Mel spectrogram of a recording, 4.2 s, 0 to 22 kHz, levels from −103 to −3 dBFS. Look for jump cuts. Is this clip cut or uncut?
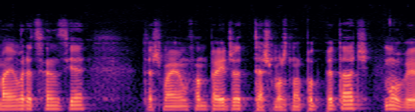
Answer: uncut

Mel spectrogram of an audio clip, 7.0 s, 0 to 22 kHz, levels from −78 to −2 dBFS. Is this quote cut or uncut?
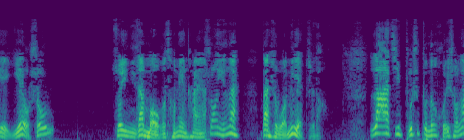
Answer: cut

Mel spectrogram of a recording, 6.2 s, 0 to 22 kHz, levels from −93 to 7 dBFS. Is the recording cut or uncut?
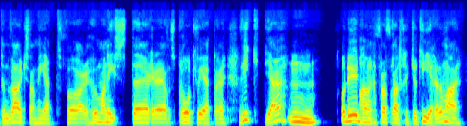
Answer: cut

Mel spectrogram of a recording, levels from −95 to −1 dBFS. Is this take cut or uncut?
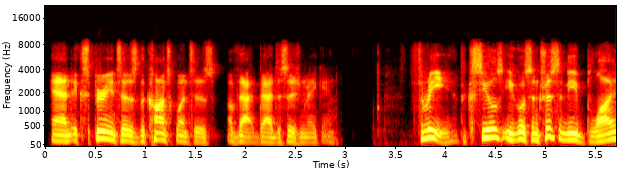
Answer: uncut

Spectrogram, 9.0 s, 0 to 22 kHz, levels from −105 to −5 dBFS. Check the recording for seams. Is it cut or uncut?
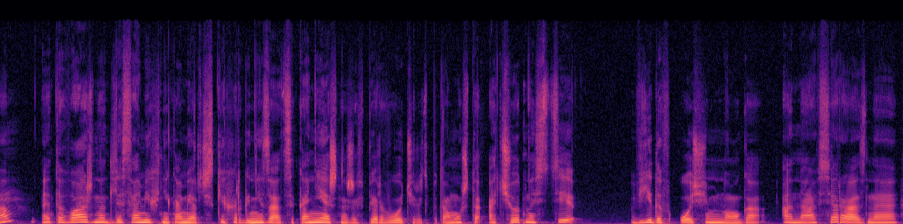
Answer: uncut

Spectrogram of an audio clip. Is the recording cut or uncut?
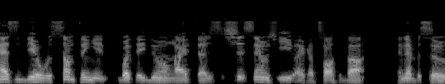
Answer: cut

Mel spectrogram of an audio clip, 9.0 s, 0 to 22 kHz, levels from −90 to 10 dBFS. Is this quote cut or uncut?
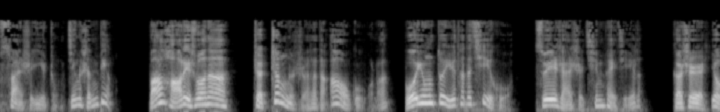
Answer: cut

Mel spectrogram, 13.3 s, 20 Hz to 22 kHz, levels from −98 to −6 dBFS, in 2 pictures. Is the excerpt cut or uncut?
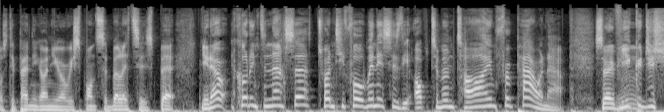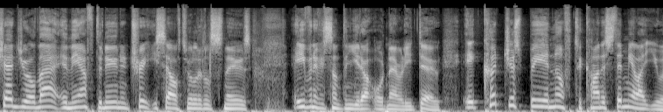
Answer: cut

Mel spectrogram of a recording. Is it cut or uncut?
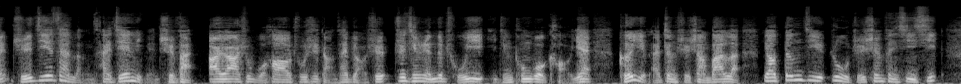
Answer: cut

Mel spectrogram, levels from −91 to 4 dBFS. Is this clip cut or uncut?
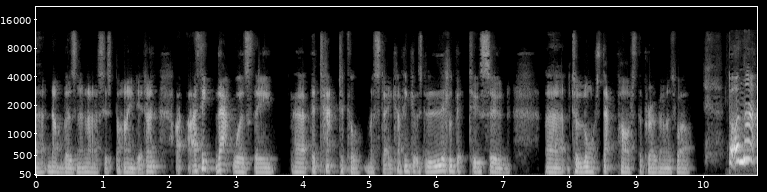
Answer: cut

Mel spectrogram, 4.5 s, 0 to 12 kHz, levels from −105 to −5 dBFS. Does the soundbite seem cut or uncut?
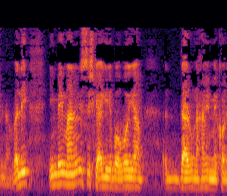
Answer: uncut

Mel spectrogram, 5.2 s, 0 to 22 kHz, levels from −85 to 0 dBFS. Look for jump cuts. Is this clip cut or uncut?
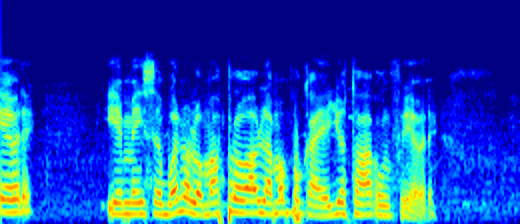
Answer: uncut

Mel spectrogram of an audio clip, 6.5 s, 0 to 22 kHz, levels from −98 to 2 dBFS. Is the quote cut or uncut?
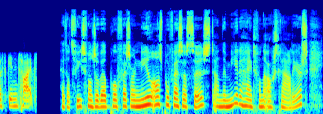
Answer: uncut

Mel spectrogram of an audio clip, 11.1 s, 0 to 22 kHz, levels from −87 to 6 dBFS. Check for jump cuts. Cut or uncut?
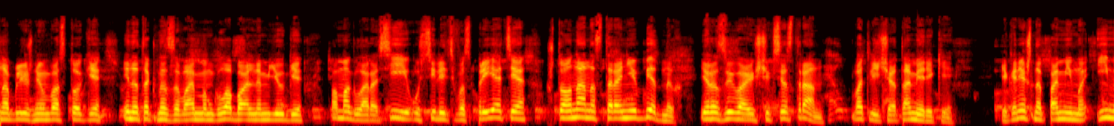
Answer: uncut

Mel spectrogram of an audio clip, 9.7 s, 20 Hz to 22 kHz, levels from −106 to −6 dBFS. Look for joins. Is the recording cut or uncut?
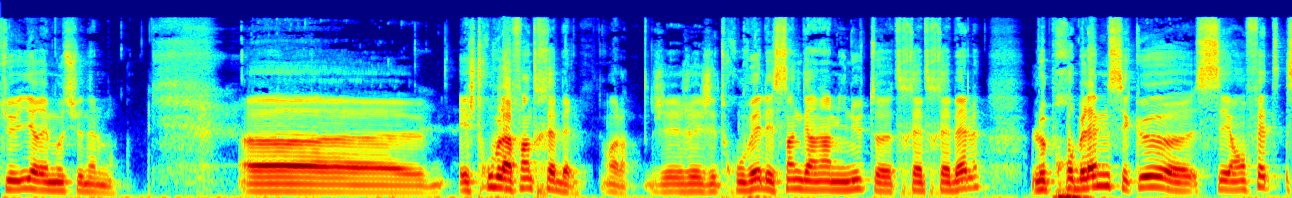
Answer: cut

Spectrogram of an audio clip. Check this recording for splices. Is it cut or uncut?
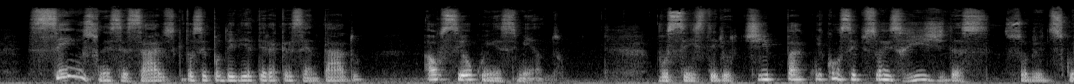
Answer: cut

